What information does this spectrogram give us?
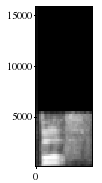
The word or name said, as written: buff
